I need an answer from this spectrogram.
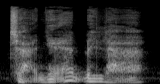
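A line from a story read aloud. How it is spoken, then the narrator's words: Soft exclamation. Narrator (Vietnamese): Loan khẽ thốt lên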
